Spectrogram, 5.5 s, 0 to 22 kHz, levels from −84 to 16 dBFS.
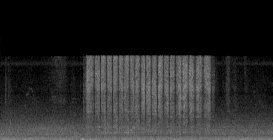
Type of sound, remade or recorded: recorded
